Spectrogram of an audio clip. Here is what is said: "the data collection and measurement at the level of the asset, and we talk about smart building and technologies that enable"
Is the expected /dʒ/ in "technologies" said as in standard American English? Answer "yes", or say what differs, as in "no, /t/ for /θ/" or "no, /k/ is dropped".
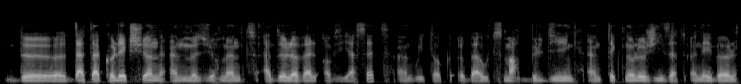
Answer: no, /ʒ/ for /dʒ/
